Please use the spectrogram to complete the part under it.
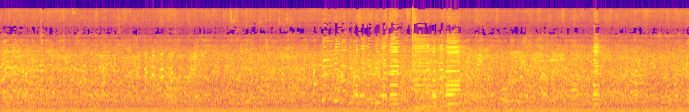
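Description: A fiddle plays the melody.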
